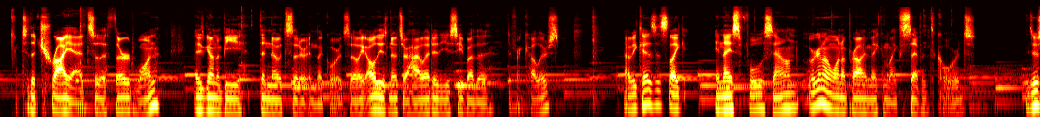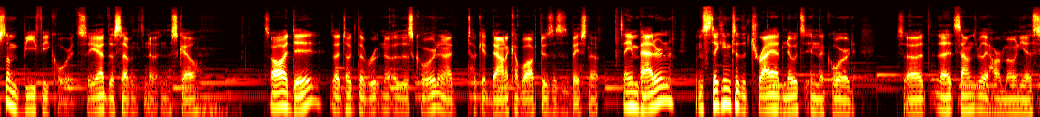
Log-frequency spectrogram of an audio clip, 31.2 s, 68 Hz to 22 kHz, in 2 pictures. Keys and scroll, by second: 8.9 ctrl+space, 18.1 ctrl+space, 24.8 space, 25.6 space.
